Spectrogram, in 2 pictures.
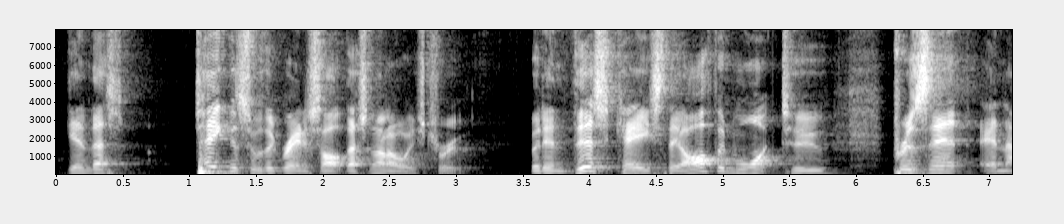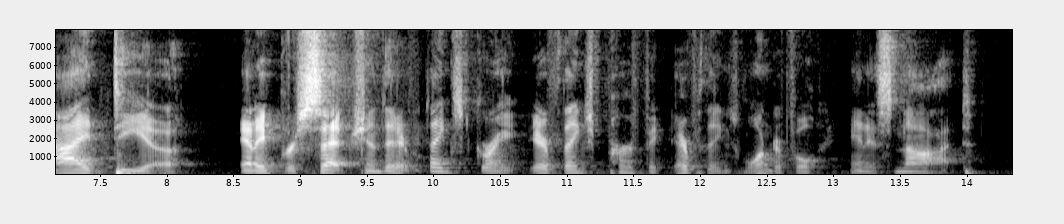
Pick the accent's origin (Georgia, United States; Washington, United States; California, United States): Georgia, United States; So other than that, I'm just … from Georgia.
